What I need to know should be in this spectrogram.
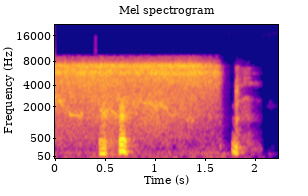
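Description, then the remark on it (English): A voice imitates a loud, steady hiss that holds for about a second and a half, with brief voiced bursts inside it, then a short second hiss after a quick break. “How loudly does he hiss?”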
